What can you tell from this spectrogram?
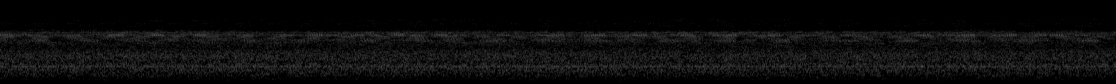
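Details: Bell cricket singing at night as it gradually grows brighter toward dawn: short high ringing pulses repeat about twice a second over a steady hiss of other insects, with a faint constant tone underneath.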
